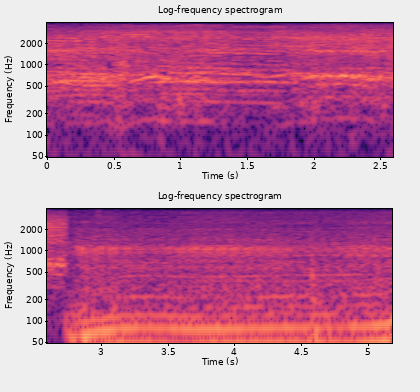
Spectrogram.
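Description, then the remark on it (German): A flock of sheep bleats for a few seconds, then a loud tractor engine cuts in abruptly and chugs with a steady, low, throbbing rumble until the end. “Zusammentreiben von Schafen, Schmiede, Sägen, Traktor und Nietpresse.”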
